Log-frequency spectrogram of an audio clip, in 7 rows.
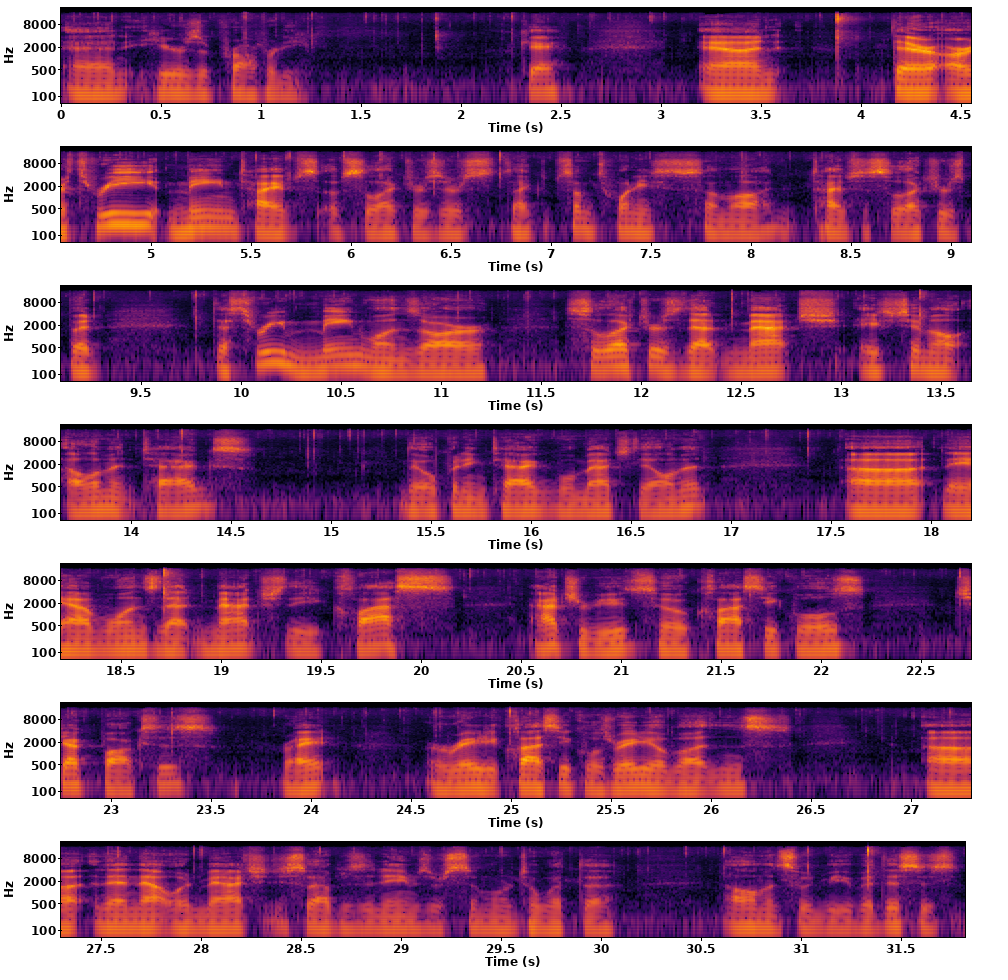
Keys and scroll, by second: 30.3-31.8 typing.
